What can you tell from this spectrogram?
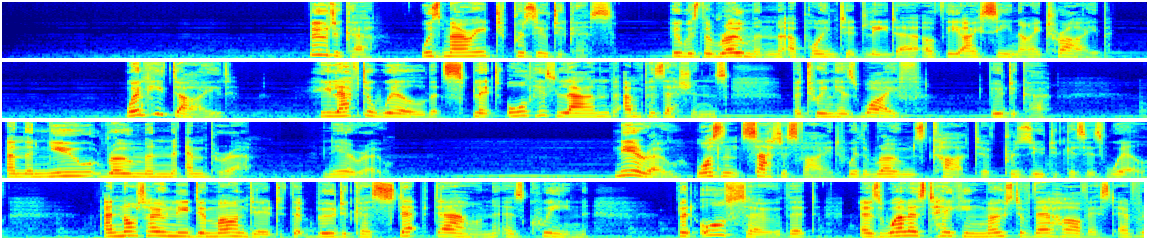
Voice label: Documentary

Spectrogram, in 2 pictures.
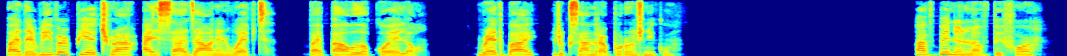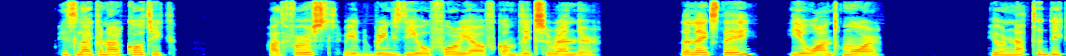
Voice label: Bookread

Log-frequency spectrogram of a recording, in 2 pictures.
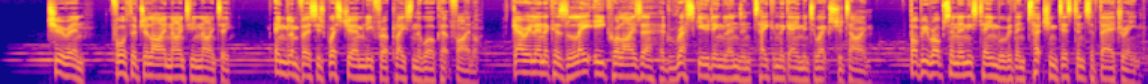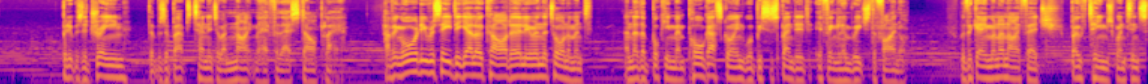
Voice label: narrative

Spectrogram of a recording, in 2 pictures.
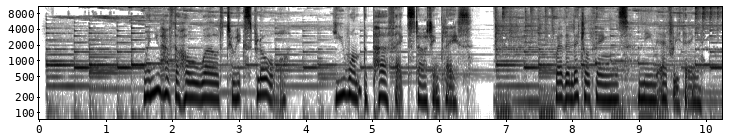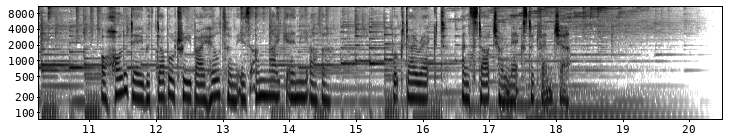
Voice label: COMMERCIAL; Hilton

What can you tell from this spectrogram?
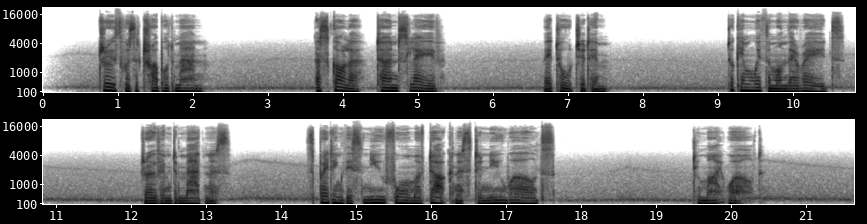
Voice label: Reel Game Narration

